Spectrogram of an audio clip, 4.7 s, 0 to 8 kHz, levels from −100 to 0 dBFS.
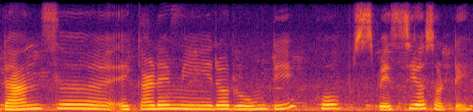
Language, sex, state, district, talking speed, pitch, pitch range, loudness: Odia, female, Odisha, Sambalpur, 100 wpm, 250 Hz, 235-270 Hz, -15 LUFS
